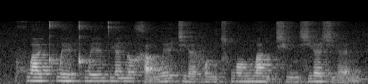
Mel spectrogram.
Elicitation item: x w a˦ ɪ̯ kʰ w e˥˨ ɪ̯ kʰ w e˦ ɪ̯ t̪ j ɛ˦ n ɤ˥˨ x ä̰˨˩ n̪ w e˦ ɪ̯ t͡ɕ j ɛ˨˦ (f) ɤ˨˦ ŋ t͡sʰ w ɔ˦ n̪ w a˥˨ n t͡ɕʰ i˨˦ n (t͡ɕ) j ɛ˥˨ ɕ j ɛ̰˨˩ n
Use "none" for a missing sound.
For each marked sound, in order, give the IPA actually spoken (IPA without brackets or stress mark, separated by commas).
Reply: f, ɕ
